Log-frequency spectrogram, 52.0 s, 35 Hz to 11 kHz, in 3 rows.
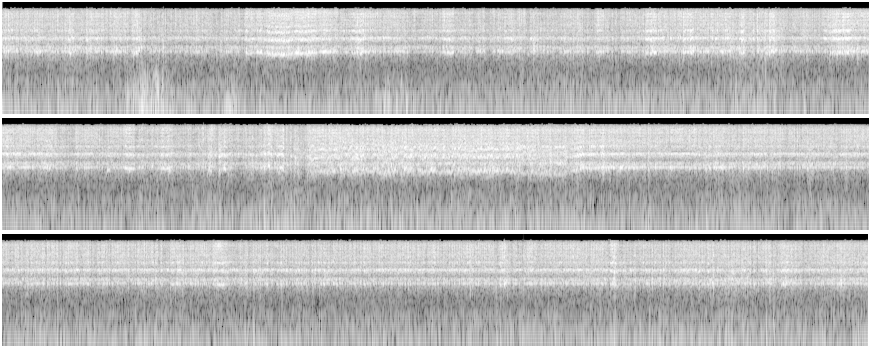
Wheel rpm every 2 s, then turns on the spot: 240, 240, 220, 220, 230, 230, 230, 230, 230, 230, 230, 210, 170, 160, 200, 230, 230, 230, 240, 230, 230, 230, 230, 230, 230, 230.
none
